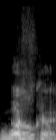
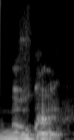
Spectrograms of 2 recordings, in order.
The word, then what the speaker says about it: Worcester: Near Worcester? What area? – No, we're in Boston, and it's Worcester, by the way, not Worcester.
